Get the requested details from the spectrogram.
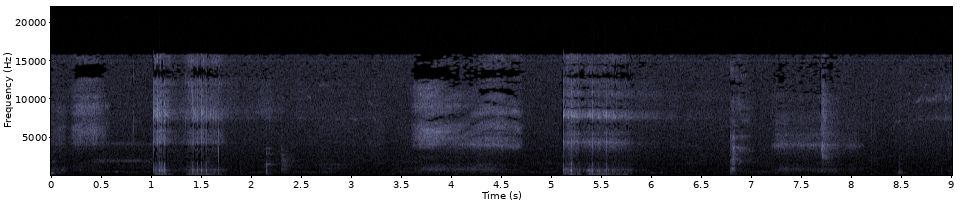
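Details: Sleeping pug with eyes rolling back in his head, snoring with uneven snorts, wheezy whistling breaths and rattling snores at about 15 breaths a minute, with a man's voice nearby.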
